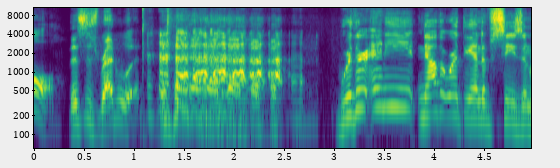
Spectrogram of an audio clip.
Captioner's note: everyone laughs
